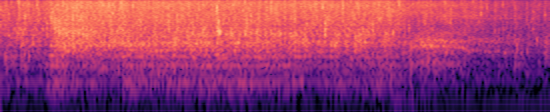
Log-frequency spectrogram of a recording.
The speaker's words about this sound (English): Like every time I finish a show, I just I do this. Watch, I, I flush the toilet like that, and, and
